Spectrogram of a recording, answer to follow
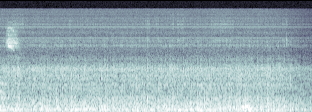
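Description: Bunsen burner's roaring blue flame, a steady rushing rumble. There is a brief high click just after the start.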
